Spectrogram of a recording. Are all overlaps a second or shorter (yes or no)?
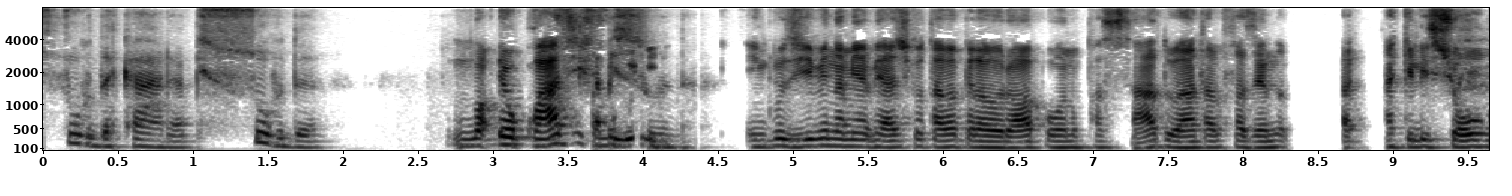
yes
